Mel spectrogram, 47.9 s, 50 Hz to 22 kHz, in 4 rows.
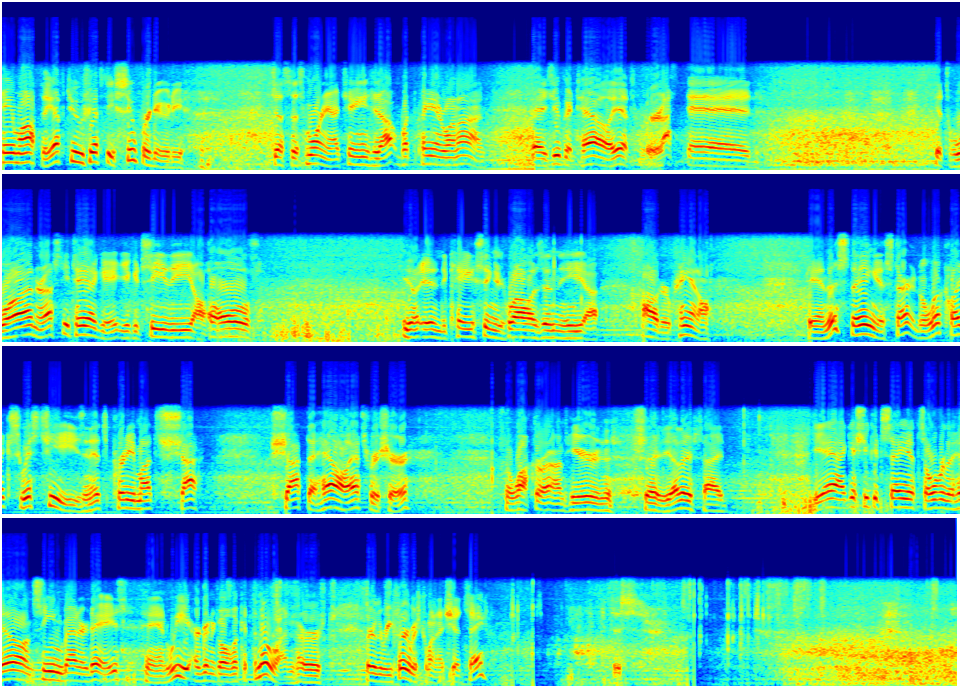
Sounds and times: Speech: 0.0s - 2.3s, 3.4s - 6.0s, 6.6s - 9.4s, 11.6s - 15.2s, 17.0s - 19.4s, 20.0s - 20.8s, 22.0s - 26.4s, 27.3s - 29.1s, 30.2s - 33.0s, 34.1s - 42.0s, 43.5s - 44.2s.

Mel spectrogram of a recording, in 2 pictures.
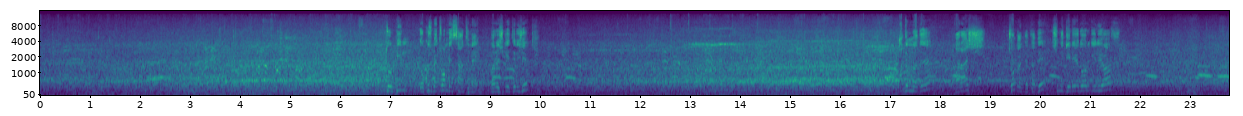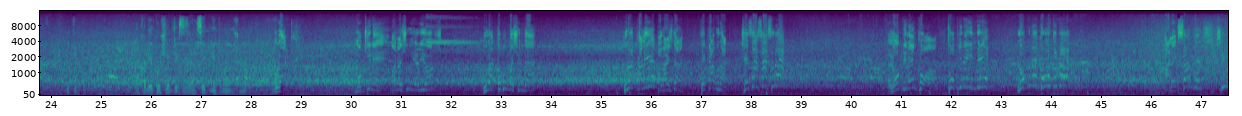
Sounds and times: Speech: 6.9s - 10.7s, 25.7s - 29.0s, 30.1s - 31.8s.

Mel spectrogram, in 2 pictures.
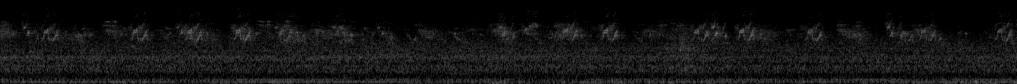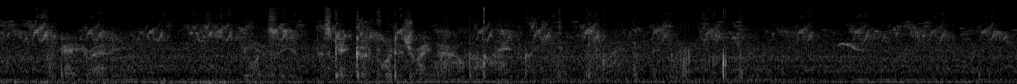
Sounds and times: Chirp, tweet: 0.0s - 20.3s.

